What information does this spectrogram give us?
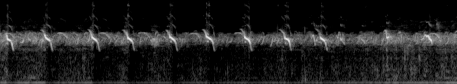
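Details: One-day-old chicks at a poultry farm: one loud chick gives sharp, downward-slurred peeps about every half second over a steady wash of softer peeping from many others.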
